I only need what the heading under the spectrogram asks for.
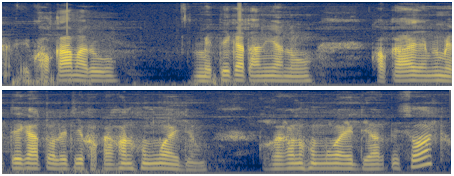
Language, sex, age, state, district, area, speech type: Assamese, male, 45-60, Assam, Barpeta, rural, spontaneous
